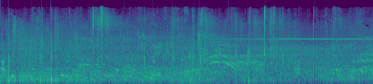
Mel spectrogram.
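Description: Sabre fencing bout: sharp clicks and knocks of blades and footwork on the piste, heard over voices echoing in a large hall, with a raised voice in the middle.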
